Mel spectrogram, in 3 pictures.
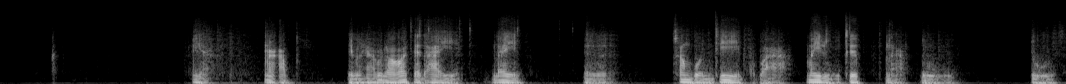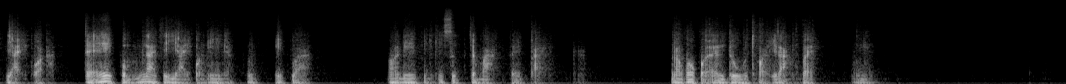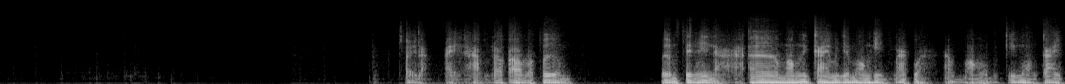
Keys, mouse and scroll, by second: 0.0 click, 0.3 click, 2.2 click, 2.8 click, 4.0 click, 4.2 right click, 4.6 right click, 5.1 right click, 5.6 right click, 6.6 click, 8.8 click, 9.3 click, 17.2 click, 17.7 click, 18.2 click, 18.7 click, 19.1 click, 19.5 click, 19.8 click, 20.2 click, 20.6 click, 20.9 click, 21.6 click, 22.5 click, 24.0 click, 27.5 click, 28.1 click, 30.3 click.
